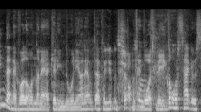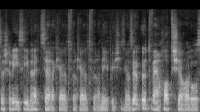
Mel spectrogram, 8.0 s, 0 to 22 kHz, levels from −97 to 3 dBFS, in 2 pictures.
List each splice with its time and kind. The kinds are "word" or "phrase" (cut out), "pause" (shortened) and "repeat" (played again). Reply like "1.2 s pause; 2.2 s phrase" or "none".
2.7 s word; 3.4 s phrase; 5.5 s repeat; 6.5 s word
